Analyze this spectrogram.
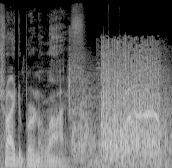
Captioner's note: gunshots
